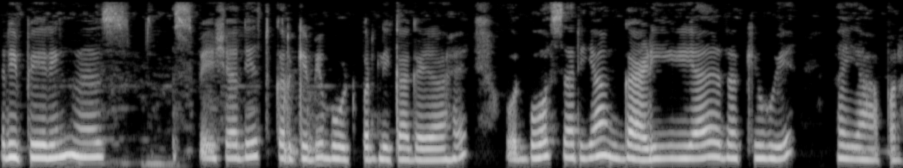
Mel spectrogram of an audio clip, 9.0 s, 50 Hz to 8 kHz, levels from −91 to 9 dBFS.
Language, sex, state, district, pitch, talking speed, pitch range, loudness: Hindi, female, Maharashtra, Nagpur, 230 Hz, 125 wpm, 210-245 Hz, -16 LUFS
